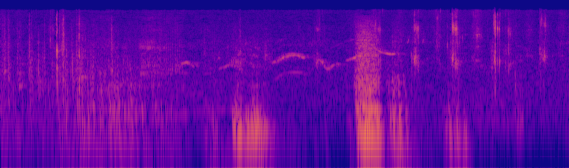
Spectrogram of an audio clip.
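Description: Cartoon sound effects: two short, loud animal-like roars about a second apart, the second louder, with high whistling glides in between and light clicks throughout.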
